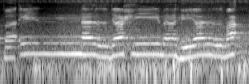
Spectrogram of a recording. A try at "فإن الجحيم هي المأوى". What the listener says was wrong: अब कल से एंड में झटका कम है लेकिन अभी भी थोड़ा है وأما من خاف مقام ربه ونهى النفس عن الهوى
